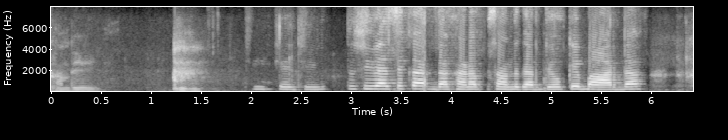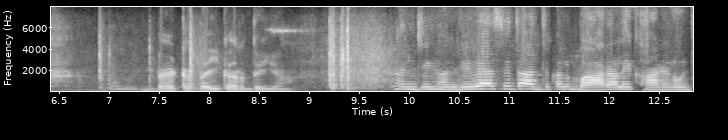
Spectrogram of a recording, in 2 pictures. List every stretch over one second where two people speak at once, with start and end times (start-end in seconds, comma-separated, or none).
none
